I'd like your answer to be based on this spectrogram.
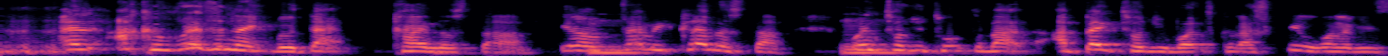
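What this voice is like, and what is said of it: Usual voice. Nothing is said of it.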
